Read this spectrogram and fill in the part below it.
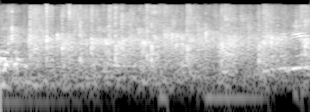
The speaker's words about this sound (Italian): Guarda, senti che applauso spontaneo che fanno.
